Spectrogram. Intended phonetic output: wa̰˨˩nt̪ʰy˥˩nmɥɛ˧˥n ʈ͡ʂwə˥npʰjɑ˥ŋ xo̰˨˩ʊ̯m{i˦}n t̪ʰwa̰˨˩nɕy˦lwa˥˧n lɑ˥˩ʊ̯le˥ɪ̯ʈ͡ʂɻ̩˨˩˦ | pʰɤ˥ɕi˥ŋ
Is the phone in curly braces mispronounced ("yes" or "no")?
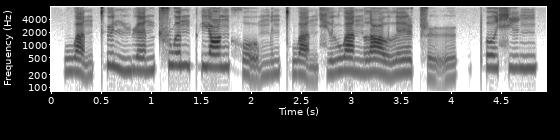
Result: no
